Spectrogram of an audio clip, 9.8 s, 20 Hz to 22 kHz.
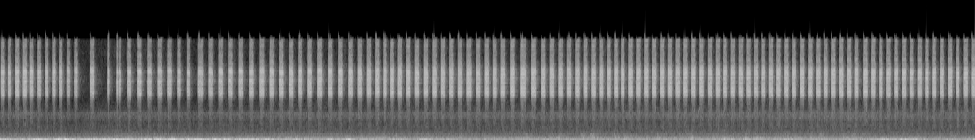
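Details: In Reno County, Kansas, a Diceroprocta vitripennis cicada calls on a July 20, 2014 evening at Sand Hills State Park: an unbroken, high, rhythmically pulsed buzz, with a momentary break near the first second and heavy low rumble beneath.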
